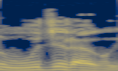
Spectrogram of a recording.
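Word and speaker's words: 氏: 그래서 가바네가 있고 우지라는, 씨는 우지라고 읽습니다.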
